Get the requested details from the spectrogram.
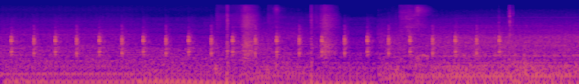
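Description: A turn signal ticks quickly and evenly, then stops.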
